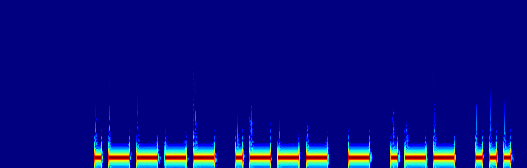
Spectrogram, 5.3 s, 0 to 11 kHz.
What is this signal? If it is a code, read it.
Morse code, heard as a keyed tone, about 17 wpm, 700 Hz. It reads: 1JTWS
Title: Five Challenging Letter-Number Combinations 17wpm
